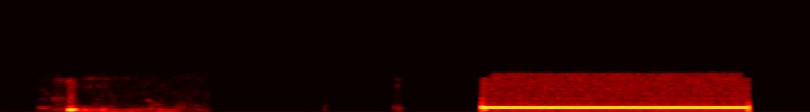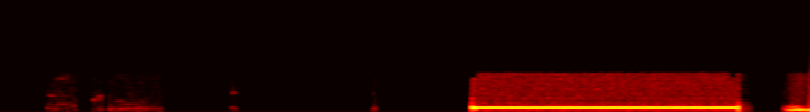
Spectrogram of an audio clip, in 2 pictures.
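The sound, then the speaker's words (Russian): A telephone dial tone sounds twice, each a steady, loud, two-second hum separated by several seconds of silence, with a brief murmur of a voice at the start and end. “Я говорю, что телефон.”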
